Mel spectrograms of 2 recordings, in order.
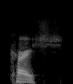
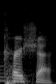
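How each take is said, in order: First: The name is said as one syllable. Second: The name is said as two syllables. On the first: The speaker calls it wrong. "I'm still calling her Kirsch" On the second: The speaker calls it right. "apparently it's"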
